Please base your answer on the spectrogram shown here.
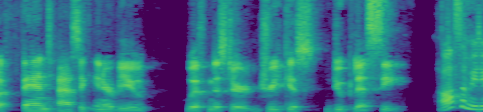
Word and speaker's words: Dricus Du Plessis: back rain what a fantastic interview with Mr dricus dupi awesome you said it right dricus dupy yeah anyone who wants to know how to pronounce his name talk to me message me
